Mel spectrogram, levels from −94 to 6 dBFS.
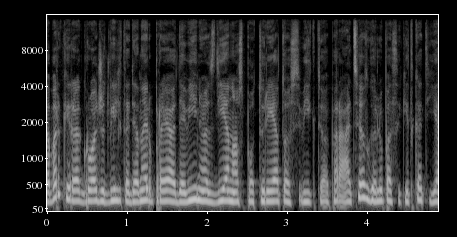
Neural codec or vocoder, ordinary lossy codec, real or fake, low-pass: none; AAC, 96 kbps; real; 14.4 kHz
